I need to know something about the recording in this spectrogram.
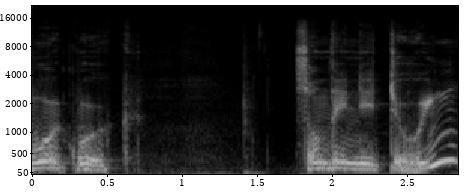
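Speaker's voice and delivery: animated voice with pitch swooping up and down. Sharing favorite Warcraft quotes, doing a Warcraft peon impression. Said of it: "That's my um peon impression".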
